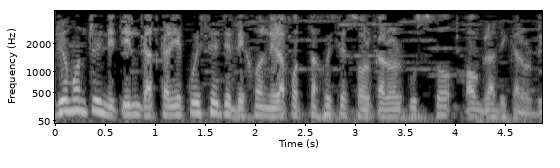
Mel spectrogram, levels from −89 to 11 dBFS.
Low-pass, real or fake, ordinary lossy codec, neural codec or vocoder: 3.6 kHz; real; none; none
